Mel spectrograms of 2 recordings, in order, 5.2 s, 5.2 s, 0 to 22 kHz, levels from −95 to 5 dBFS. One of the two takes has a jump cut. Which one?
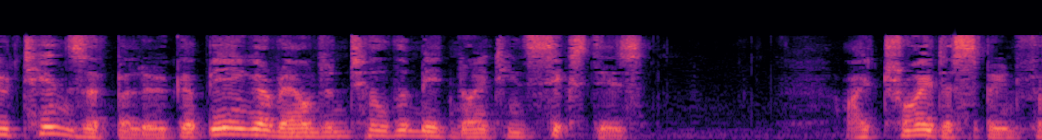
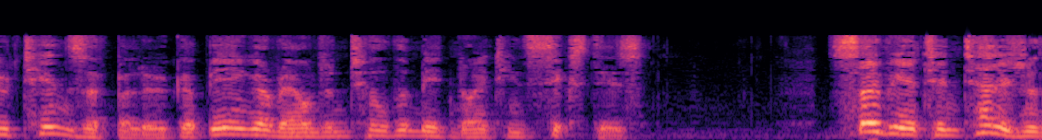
second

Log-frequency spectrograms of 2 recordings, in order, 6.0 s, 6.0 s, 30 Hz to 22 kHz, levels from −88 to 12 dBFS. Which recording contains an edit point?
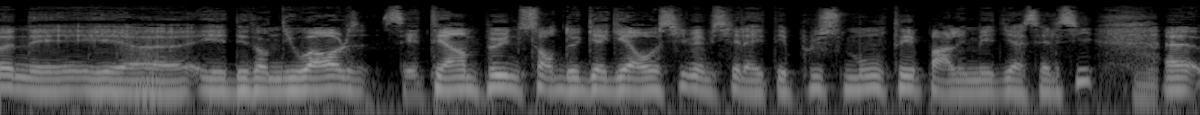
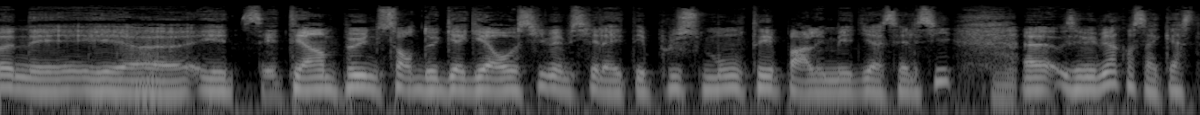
second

